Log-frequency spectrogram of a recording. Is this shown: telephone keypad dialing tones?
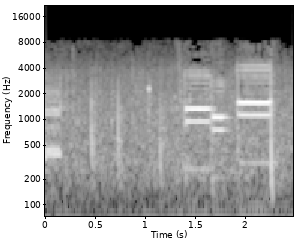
yes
